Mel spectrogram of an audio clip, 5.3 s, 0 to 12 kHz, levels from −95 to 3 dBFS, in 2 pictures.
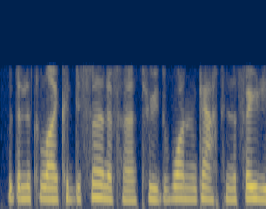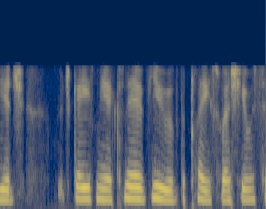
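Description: Nothing stood out on listening to this speech recording.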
